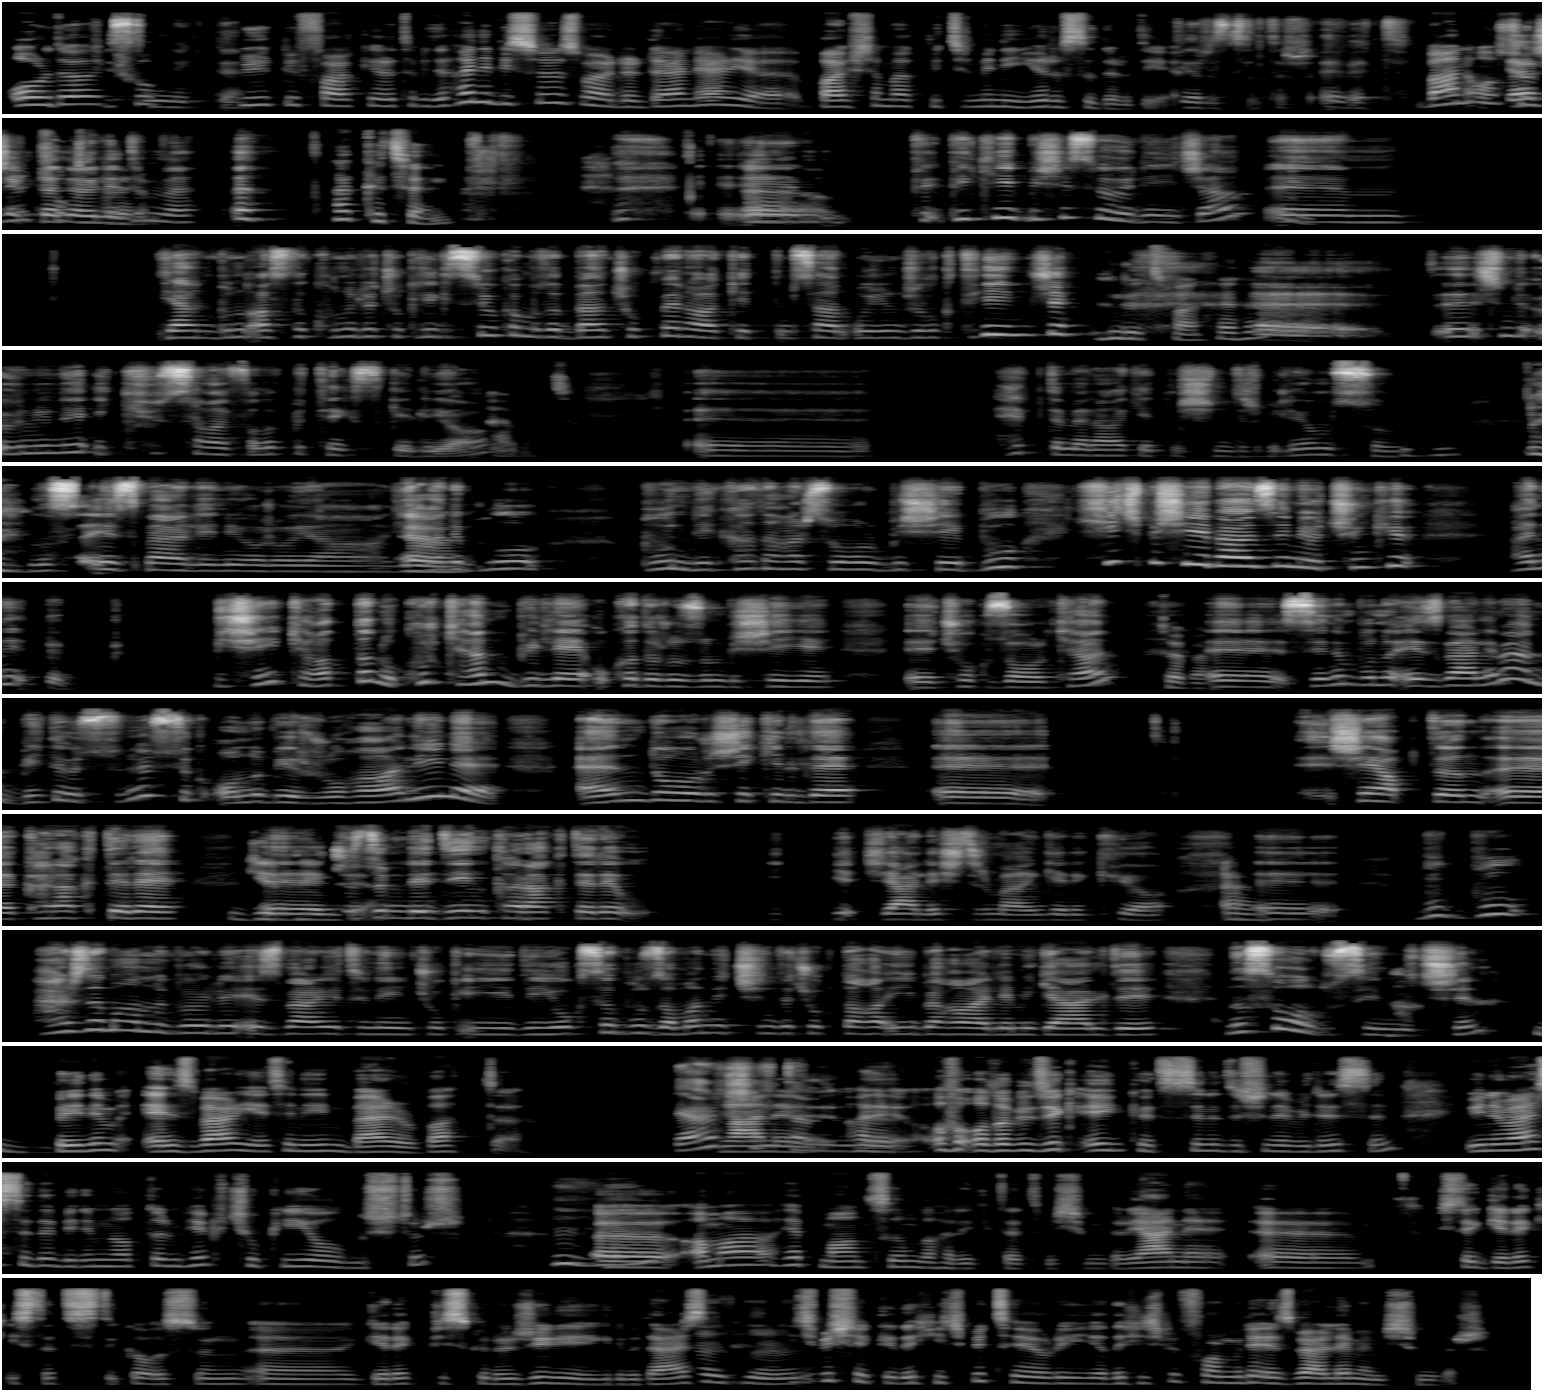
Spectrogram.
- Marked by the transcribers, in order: chuckle; tapping; lip smack; laughing while speaking: "deyince"; in English: "text"; giggle; other background noise; other noise; laughing while speaking: "olabilecek"
- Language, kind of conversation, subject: Turkish, podcast, İlhamı beklemek mi yoksa çalışmak mı daha etkilidir?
